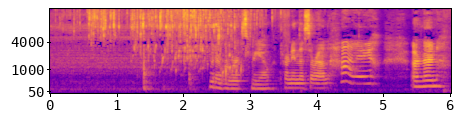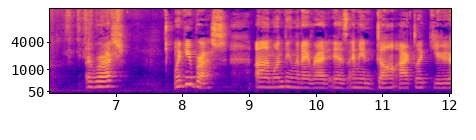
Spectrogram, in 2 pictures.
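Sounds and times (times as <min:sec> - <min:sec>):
tap water running into sink: 0:00.0 - 0:03.2.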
